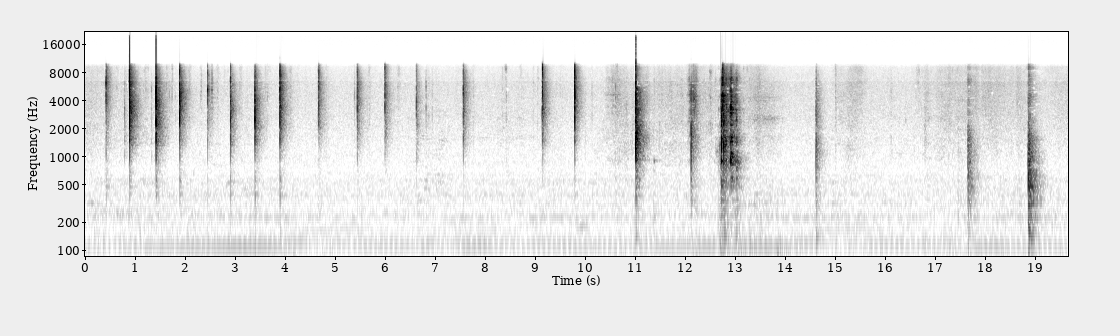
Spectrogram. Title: loud back crack and more cracking compilation vol.4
